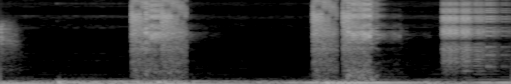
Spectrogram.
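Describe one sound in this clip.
A sword strikes a beast with short sharp hits.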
